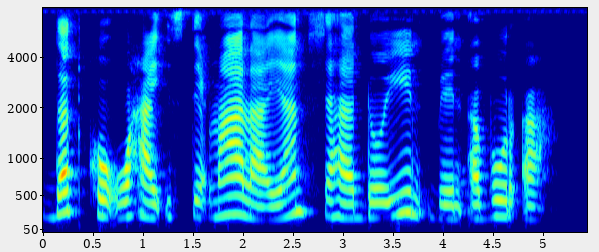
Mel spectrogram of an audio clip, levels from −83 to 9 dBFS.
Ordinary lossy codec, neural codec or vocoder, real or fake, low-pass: none; none; real; none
